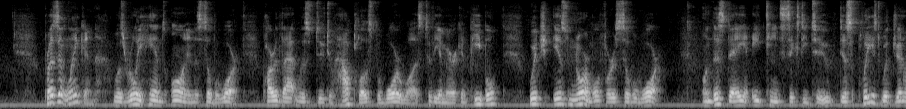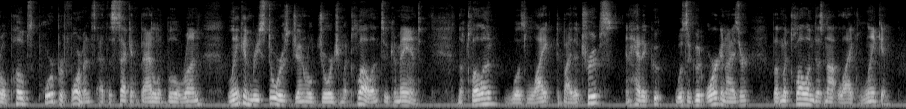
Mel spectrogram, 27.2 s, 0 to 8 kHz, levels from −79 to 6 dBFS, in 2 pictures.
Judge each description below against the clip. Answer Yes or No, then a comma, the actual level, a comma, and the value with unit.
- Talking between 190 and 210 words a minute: No, average, 170 wpm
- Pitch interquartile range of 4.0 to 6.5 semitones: No, average, 2.9 semitones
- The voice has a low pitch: Yes, low, 120 Hz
